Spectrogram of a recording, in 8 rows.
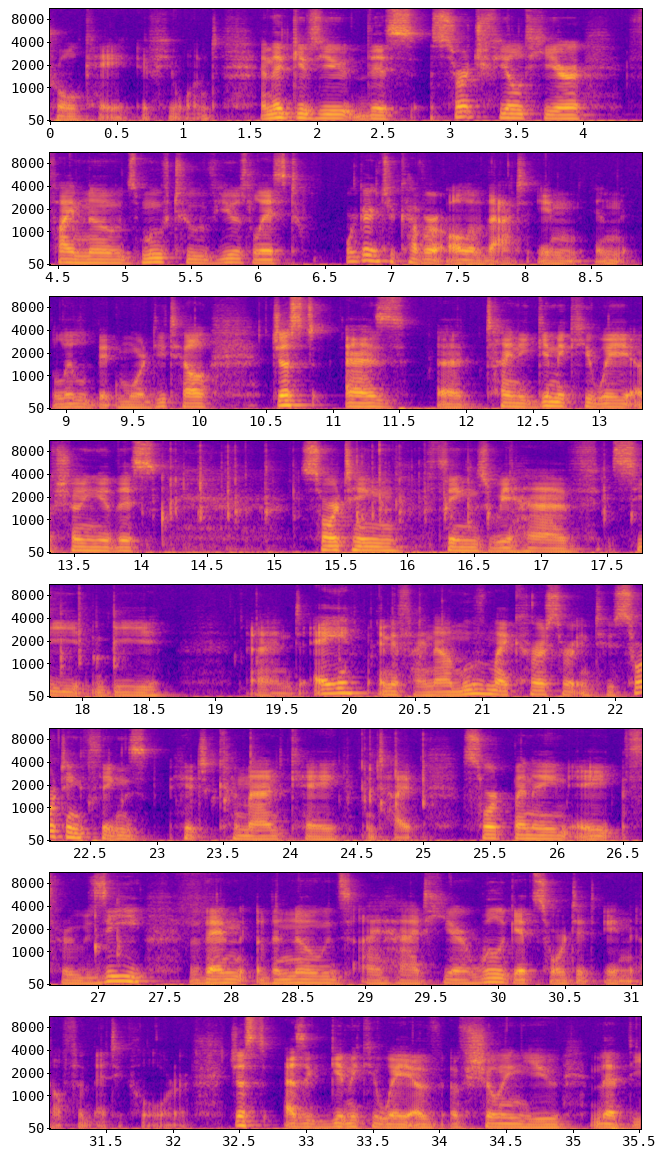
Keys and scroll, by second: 23.2 super+k.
